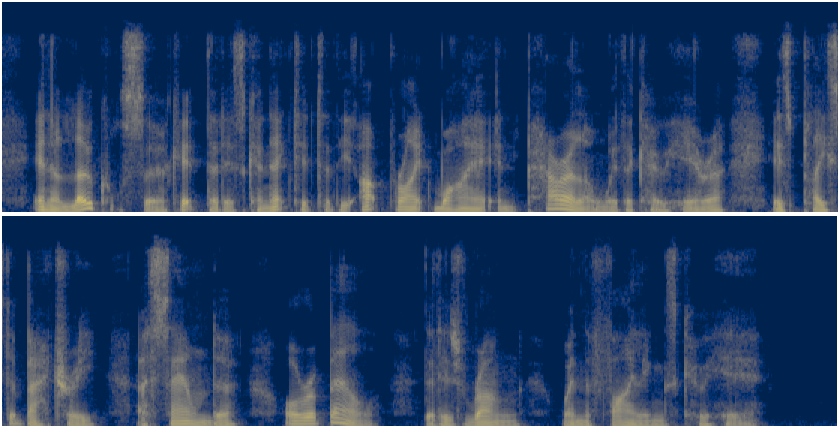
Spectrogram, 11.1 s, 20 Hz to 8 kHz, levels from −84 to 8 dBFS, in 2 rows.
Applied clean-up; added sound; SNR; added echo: none; none; none; none.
